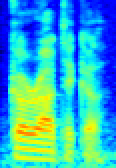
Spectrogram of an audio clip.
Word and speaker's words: karateka: bird karateka oh yes I called it I pronounced it character I used to I used to pronounce it that way as well however after I actually you know spent years studying martial arts it's karateka karate I know we had that conversation before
